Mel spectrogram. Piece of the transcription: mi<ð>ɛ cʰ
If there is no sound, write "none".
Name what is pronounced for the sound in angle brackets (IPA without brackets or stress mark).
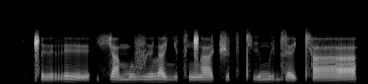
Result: d͡z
